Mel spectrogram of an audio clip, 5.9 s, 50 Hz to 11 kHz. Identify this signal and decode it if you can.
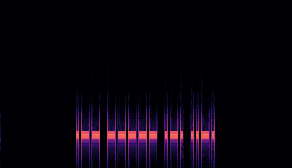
Morse code, heard as a keyed tone, about 23 wpm, 700 Hz. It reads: W0RF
